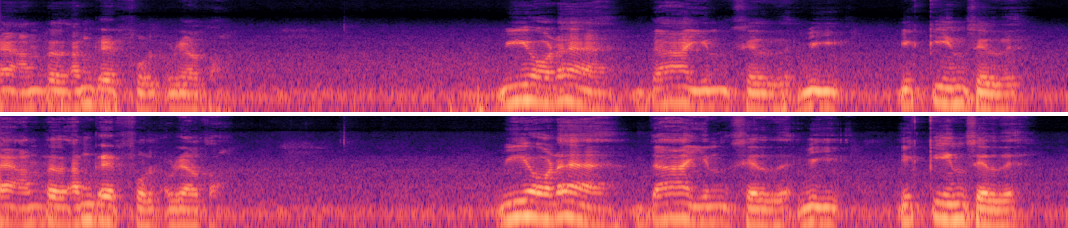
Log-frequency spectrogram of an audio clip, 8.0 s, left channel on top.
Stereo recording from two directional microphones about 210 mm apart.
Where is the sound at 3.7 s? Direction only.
50° right (ahead or behind).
